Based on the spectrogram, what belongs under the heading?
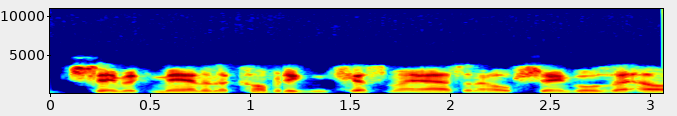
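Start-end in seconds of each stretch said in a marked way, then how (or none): none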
